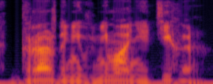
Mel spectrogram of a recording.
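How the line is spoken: Shouting. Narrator (Russian): закричал он

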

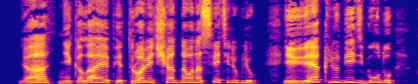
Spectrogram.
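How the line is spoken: Sudden force, sobbing. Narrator (Russian): проговорила с внезапную силою Фенечка, между тем, как рыдания так и поднимали ее горло

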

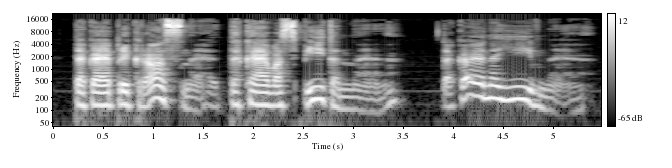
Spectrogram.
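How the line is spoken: Sighing. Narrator (Russian): Санс вздохнул

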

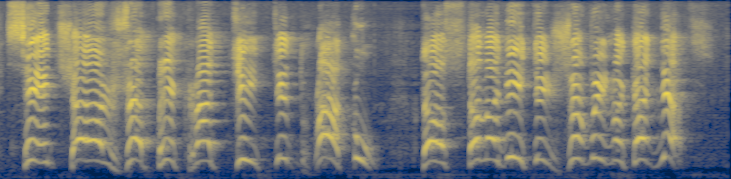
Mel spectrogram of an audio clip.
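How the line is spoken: Shouting. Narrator (Russian): Директор закричал

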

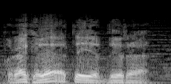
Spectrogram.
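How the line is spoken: Growled. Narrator (Russian): прорычал гость

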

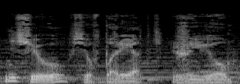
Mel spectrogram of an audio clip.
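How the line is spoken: Pensive sad bass. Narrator (Russian): Задумчивый грусть басил

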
